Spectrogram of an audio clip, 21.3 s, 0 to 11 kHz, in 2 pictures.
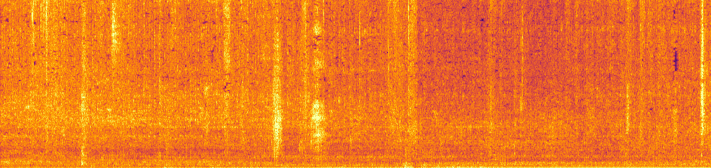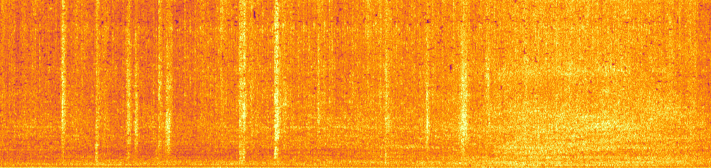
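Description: Audi A6 3.0T's supercharged V6 idling steadily, a little louder from about six seconds in, with a few light clicks.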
